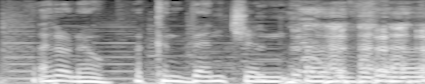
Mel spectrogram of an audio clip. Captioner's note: laughs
